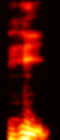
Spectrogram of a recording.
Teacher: Hi itu makhrajnya di mana? Adanal halq, tenggorokan bagian bawah. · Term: huruf ha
